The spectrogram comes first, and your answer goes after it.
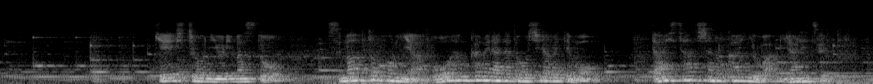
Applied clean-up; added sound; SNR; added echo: none; Wind; 19 dB; reverberation time 0.8 s.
